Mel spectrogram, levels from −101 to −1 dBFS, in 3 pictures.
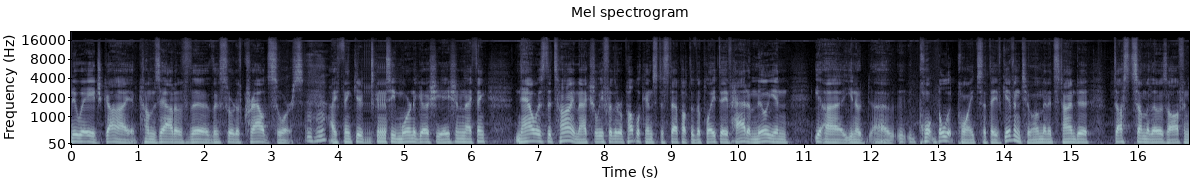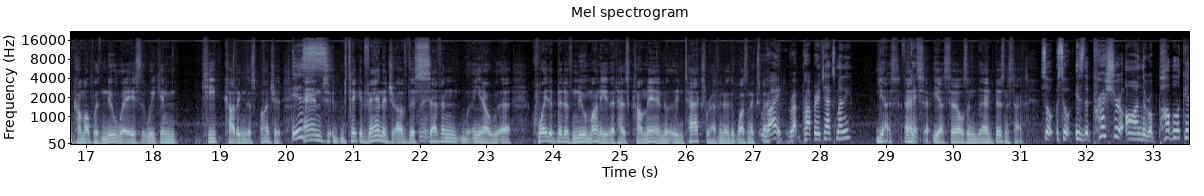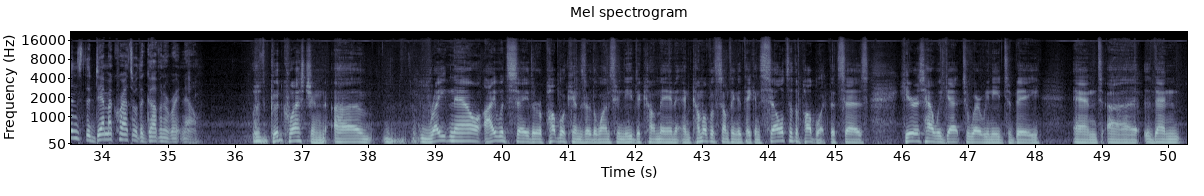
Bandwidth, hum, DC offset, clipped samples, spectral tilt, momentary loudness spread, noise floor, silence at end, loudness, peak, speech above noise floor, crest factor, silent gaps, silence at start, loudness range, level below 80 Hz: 18 kHz; none; under 0.1%; under 0.1%; -6 dB/octave; 6 LU; -60 dBFS; 0.05 s; -34 LUFS; -14 dBFS; 27 dB; 18 dB; none; 0 s; 2 LU; -56 dBFS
